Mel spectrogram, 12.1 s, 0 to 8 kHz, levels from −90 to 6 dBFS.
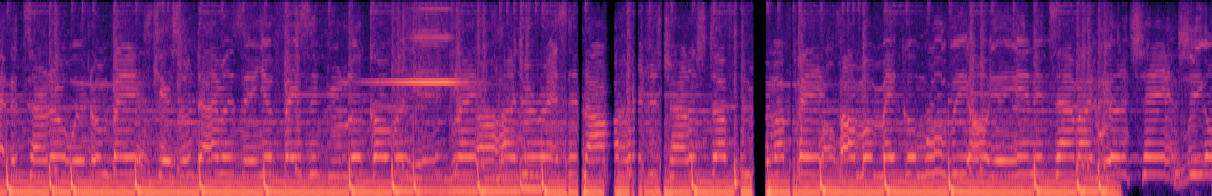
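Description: From 3.60 to 4.92 s there's loudspeaker feedback squeal. A mic is picking up the speaker it feeds, and at 2.3 kHz the loop gain tips over one, so that frequency keeps feeding itself. You hear a single tone swell up over roughly 0.7 s until it sits around 5 dB above the rest of the audio, and then it drops away.

Next comes repeated packet loss, giving that robotic sound, in two stretches. From 5.66 to 6.72 s there are ten holes, the longest 99 ms, and about a quarter of the stretch is patched over. From 7.36 to 8.00 s there are five, the longest 133 ms, with close to a third concealed. Each gap gets filled by stretching the last bit of sound, so it comes out choppy with pieces missing. Underneath, the call path has nothing above 8 kHz, which fits a wideband codec like G.722.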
